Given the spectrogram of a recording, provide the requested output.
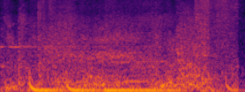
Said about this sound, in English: It bounces off the windshield, cracking the glass.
